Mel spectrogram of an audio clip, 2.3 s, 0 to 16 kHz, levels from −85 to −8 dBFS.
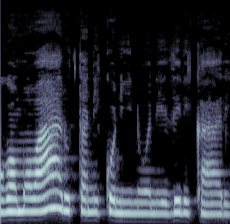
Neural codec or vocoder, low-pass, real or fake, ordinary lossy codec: none; 14.4 kHz; real; AAC, 64 kbps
